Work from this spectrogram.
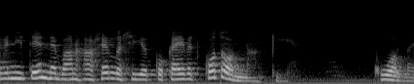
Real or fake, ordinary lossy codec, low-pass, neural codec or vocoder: fake; none; 14.4 kHz; vocoder, 48 kHz, 128 mel bands, Vocos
